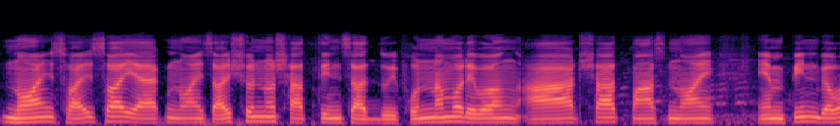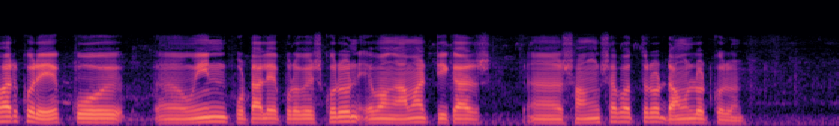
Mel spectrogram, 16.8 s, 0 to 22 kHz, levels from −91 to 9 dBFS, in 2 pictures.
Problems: constant background noise, background conversations at intervals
